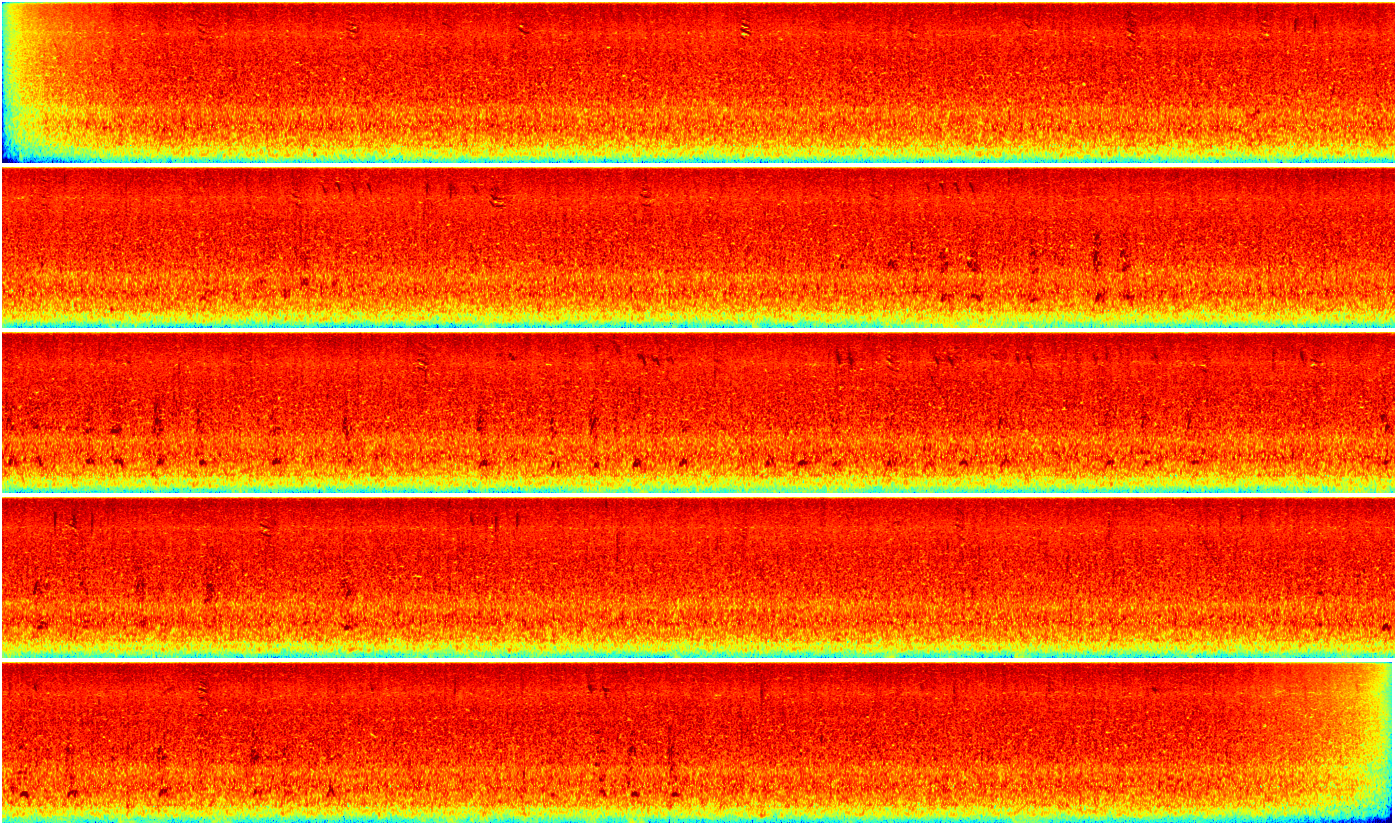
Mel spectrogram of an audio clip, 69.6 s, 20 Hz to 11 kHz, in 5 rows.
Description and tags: Alanis - Brook near the Chapel - Arroyo camino de la ermita (III)
Date: February 23rd, 2013
There's a brook in the road to a Chapel called 'Ermita de las Angustias' in Alanis (Sevilla, Spain). I recorded some takes in different parts of its stream.
Gear: Zoom H4N, windscreen
Fecha: 23 de febrero de 2013
Hay un arroyo en el camino a la ermita llamada "Ermita de las Angustias" en Alanís (Sevilla, España). Hice algunas tomas en diferentes partes de su recorrido.
Equipo: Zoom H4N, antiviento
Alanis, arroyo, Spain, river, grabacion-de-campo, liquid, Espana, liquido, brook, Sevilla, water, rio, field-recording, agua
